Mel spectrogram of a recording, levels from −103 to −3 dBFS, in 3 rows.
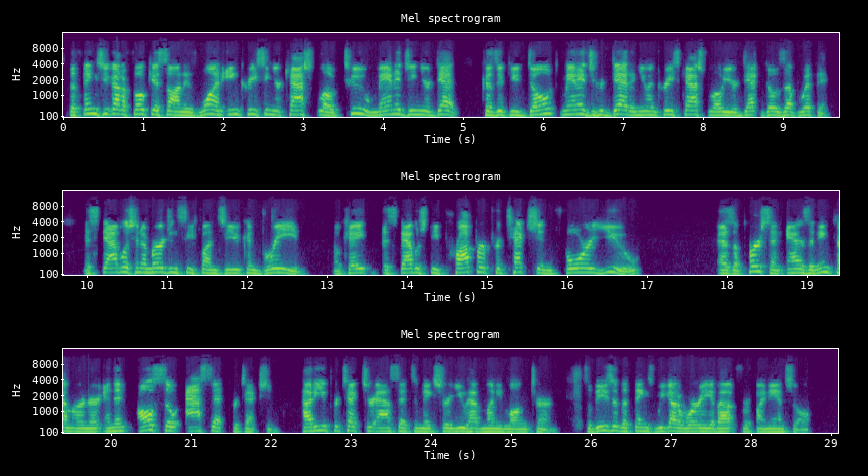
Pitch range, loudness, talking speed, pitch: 140-180 Hz, -22 LUFS, 180 wpm, 160 Hz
